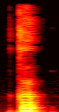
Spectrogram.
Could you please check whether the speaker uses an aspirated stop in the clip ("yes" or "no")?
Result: no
